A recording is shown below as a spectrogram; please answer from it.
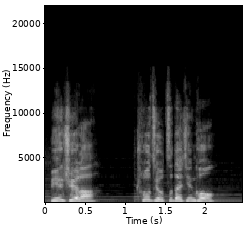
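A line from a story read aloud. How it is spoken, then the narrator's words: Calling out. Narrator (Chinese): 刘雨安对他喊道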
